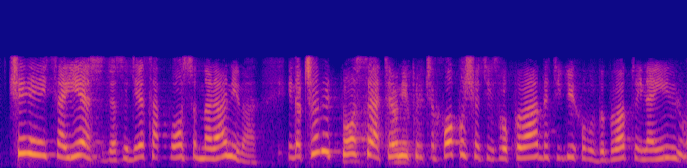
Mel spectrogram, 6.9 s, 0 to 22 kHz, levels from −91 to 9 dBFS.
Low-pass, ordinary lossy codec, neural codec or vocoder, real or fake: 5.4 kHz; none; codec, 16 kHz, 0.5 kbps, X-Codec, HuBERT features, trained on general audio; fake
